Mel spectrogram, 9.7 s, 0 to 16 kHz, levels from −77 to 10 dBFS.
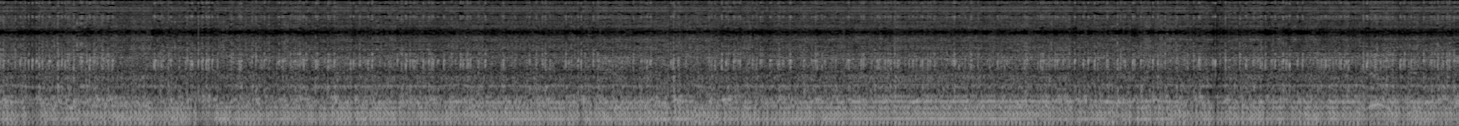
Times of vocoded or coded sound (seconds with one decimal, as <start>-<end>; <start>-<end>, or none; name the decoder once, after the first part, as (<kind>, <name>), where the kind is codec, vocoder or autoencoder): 1.4-2.0 (vocoder, BigVGAN v2)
